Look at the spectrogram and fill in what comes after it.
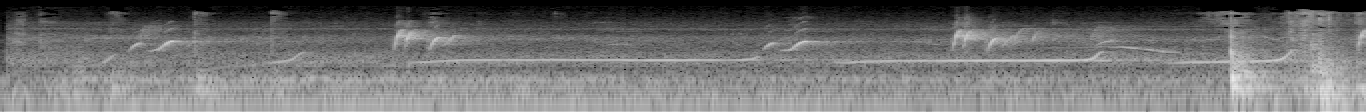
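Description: A bird chirping and whistling: short rising chirps and two long, level whistled notes that each flick upward at the end. A couple of sharp knocks come near the end.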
